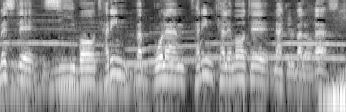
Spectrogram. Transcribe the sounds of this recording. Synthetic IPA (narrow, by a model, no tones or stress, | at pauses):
me̞sle̞ | ziːbɒːt̪ʰæɾin | væbolæːnd̪̚t̪ʰæɾiːncʲʰælemɒːt̪ʰenæhd͡ʒolbælɒːɣæst̪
